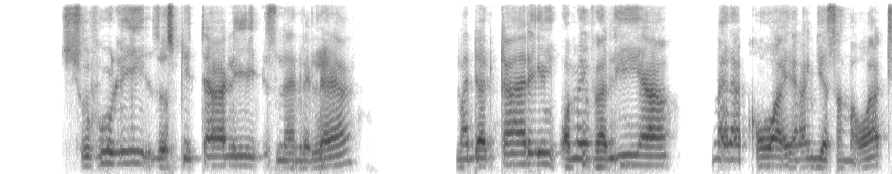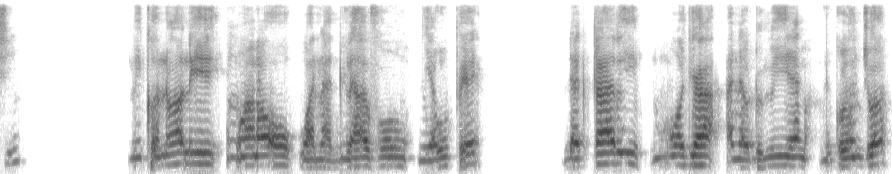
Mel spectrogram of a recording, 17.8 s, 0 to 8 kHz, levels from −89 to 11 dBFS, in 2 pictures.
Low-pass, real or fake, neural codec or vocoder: 7.2 kHz; fake; codec, 24 kHz, 1.5 kbps, HILCodec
